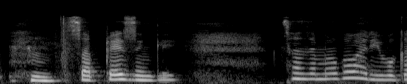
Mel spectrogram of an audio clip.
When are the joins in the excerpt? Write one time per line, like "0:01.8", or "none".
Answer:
none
